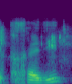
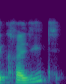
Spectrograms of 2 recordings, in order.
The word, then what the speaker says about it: crédit: Carte de crédit? Spell credit as you seem to think it's pronounced. Carte de crédit. As it's pronounced, it would have an E on the end.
